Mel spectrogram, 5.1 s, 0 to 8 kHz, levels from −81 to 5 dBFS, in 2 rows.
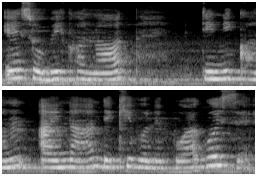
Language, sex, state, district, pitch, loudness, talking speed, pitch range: Assamese, female, Assam, Sonitpur, 255 Hz, -15 LUFS, 85 wpm, 245-275 Hz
